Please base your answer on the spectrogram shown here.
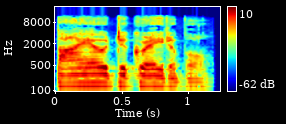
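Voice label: "biodegradable", US English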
